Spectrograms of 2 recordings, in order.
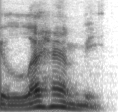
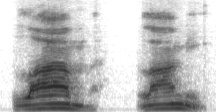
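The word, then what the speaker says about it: לחמי: But it's not even like, look, if you wanted to say my bread, you would say lehemi. Lehem is how you say bread. You don't say lami.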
